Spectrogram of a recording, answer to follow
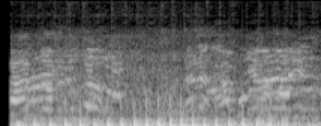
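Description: A motorcycle engine idling close by with a fast, even low throb, with people's voices talking over it.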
